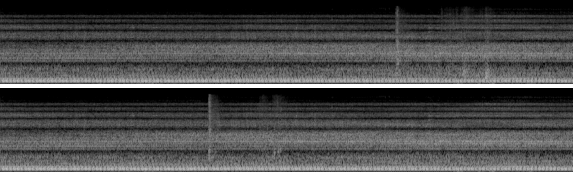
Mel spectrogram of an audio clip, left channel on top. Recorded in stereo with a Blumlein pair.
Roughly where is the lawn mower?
Ahead.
